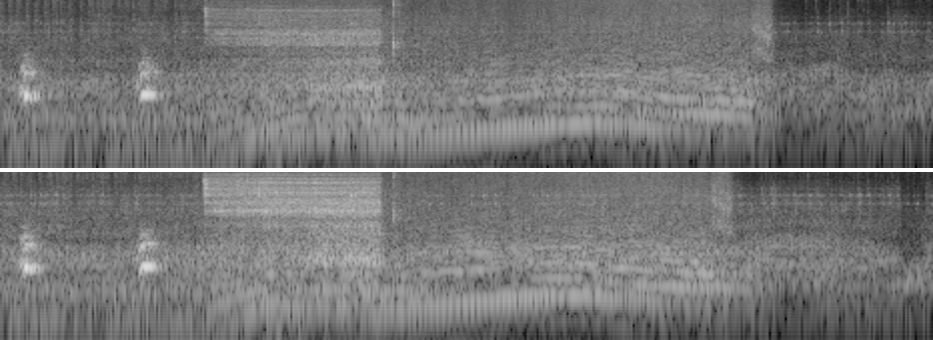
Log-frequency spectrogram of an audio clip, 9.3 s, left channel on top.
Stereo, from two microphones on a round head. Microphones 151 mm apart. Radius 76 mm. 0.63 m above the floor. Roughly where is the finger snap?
Left.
